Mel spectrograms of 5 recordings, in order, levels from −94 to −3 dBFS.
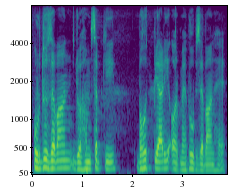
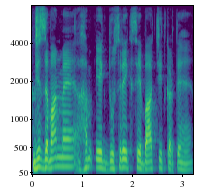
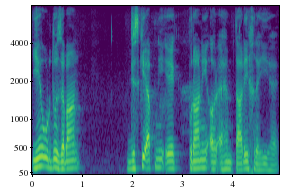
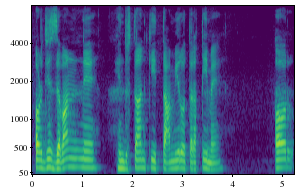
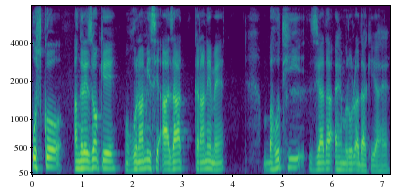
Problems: none marked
